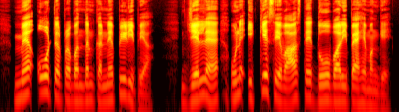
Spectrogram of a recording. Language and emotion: Dogri, angry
